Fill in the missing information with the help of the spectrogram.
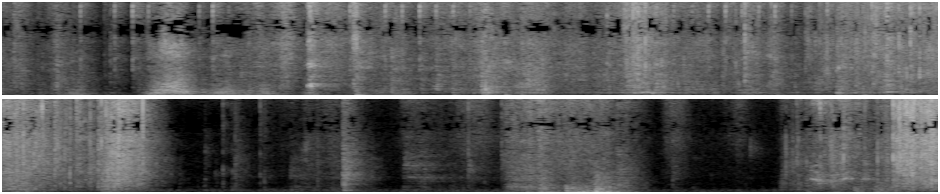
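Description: Cardboard box and clear plastic bags of building bricks rustling and crinkling as the box is opened and emptied, with a short low thump about eleven seconds in.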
